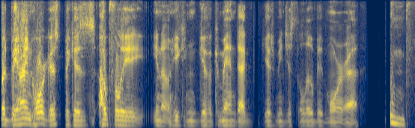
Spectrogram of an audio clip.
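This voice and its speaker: A man's voice: sits low, steady tone, normal speed, no room sound, rough recording. A man chatting casually as a player in a tabletop game.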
